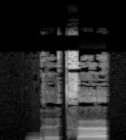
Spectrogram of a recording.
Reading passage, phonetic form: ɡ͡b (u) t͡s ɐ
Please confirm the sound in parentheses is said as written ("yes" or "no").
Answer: no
